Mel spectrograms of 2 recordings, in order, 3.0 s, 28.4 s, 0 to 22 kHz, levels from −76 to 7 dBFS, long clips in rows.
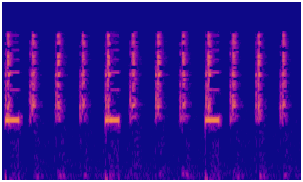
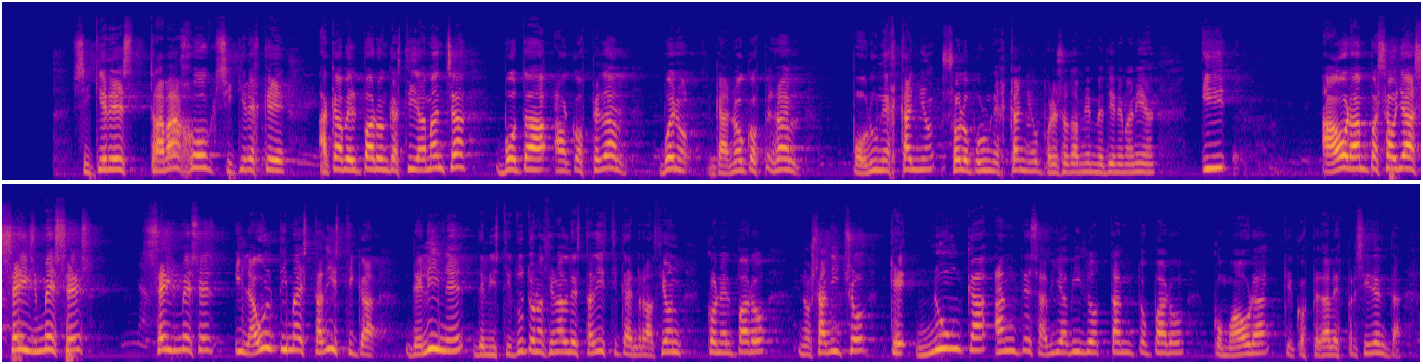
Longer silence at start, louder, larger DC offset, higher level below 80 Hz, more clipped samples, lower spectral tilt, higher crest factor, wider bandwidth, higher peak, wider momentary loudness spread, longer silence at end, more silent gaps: second, 0 s vs 0.7 s; second, -22 LUFS vs -18 LUFS; neither; second, -62 dBFS vs -54 dBFS; neither; second, 4.5 dB/octave vs -5 dB/octave; about the same, 22 dB vs 18 dB; second, 11.5 kHz vs 15 kHz; about the same, -2 dBFS vs 0 dBFS; second, 6 LU vs 12 LU; about the same, 0.15 s vs 0.2 s; neither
